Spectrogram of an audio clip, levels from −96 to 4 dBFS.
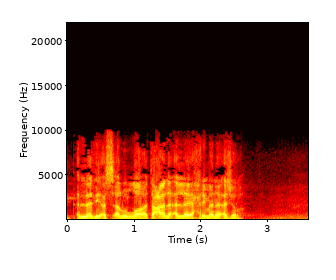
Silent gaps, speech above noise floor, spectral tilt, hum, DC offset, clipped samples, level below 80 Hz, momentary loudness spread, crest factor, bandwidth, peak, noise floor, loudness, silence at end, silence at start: none; 28 dB; -4.5 dB/octave; none; under 0.1%; under 0.1%; -50 dBFS; 4 LU; 14 dB; 10.5 kHz; -4 dBFS; -45 dBFS; -17 LUFS; 0 s; 0 s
